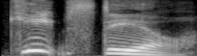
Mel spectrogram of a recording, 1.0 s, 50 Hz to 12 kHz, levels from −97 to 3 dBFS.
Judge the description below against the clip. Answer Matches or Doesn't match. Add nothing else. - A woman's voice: Matches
